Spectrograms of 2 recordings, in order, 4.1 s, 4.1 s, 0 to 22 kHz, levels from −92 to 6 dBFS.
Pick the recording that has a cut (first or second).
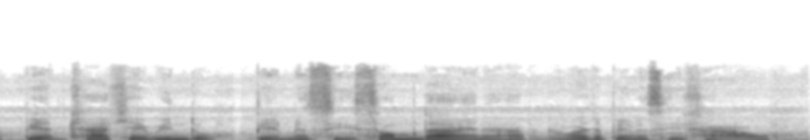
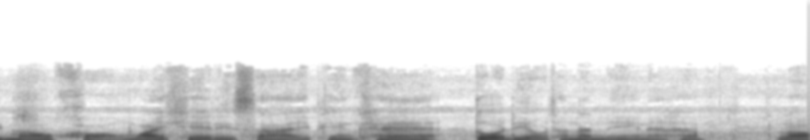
first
